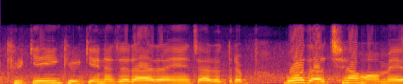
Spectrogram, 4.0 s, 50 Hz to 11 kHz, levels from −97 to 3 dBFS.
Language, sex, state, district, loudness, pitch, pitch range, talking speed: Hindi, female, Jharkhand, Deoghar, -11 LUFS, 240 Hz, 225-265 Hz, 180 wpm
